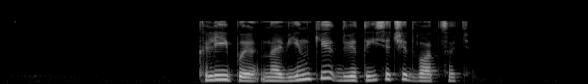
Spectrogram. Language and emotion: Russian, neutral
